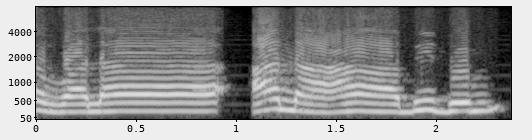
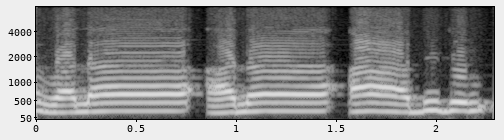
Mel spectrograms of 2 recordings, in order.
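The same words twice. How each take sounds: First: वला अना आबिदुन with a short final vowel on अना; slow recitation, long वला, quick "ana", long aa in आबिदुन; correct recitation. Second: वला अना आबिदुन with the last vowel of अना wrongly held; common misreading. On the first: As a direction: hold वला but keep अना short. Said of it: "इसको कैसे पढ़ेंगे". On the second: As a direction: slowly stretch "anaa" before आबिदुन. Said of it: "गलत पढ़ते हैं". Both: Shown as a demonstration.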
